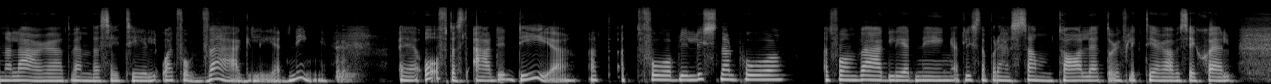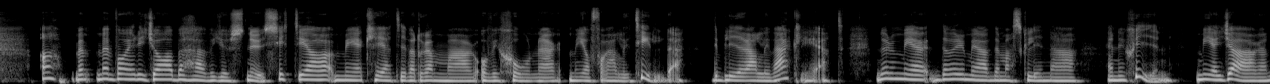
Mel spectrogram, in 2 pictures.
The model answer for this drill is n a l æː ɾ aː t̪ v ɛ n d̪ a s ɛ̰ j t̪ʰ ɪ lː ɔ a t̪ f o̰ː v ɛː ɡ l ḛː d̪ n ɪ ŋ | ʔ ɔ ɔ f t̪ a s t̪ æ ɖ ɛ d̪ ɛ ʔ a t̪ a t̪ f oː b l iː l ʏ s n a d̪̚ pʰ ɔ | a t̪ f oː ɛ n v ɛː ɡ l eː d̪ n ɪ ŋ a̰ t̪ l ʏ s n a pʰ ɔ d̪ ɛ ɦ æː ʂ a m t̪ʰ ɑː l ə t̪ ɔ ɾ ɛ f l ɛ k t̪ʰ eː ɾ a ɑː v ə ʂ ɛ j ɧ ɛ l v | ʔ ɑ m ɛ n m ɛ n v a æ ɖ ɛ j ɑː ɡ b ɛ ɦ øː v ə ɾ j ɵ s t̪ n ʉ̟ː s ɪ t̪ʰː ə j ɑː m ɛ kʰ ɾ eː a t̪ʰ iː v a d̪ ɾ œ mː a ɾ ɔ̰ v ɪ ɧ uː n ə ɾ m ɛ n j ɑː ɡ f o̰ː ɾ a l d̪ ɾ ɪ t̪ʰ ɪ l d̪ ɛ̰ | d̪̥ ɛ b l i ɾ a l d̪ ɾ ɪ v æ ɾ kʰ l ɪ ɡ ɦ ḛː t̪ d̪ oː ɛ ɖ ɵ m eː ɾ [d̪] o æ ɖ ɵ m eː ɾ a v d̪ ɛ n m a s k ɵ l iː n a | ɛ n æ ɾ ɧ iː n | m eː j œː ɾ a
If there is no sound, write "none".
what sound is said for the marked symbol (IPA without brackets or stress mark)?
d̪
